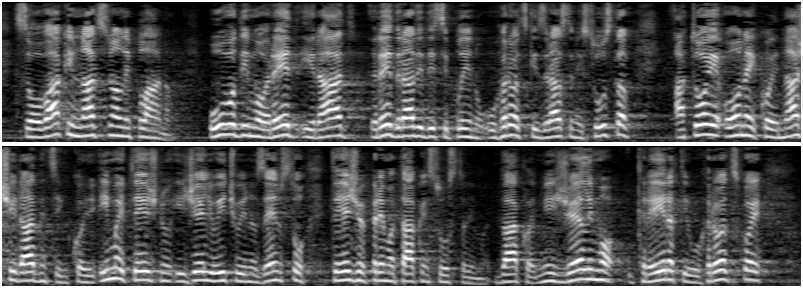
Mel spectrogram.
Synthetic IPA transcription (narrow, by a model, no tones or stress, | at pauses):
saoʋakʋimnat̪sijonalˠnimplˠaːno̞m | uʋo̞d̪imo̞ɾed̪iɾad̪ɾe̞ːd̪ɾaːd̪id̪ist̪iplinuʔuxr̩ʋat̪skizd̪ɾaʋst̪ʋe̞nisuːst̪aʋ | at̪o̞ːje̞ʔo̞najko̞jinaʃiɾaːd̪nit̪siko̞jiʔimajut̪e̞ʒɲuʔiʒe̞ʎuit͡ɕuino̞ze̞mst̪ʋu | t̪e̞ʒepɾe̞mat̪akʋimsuːst̪aʋima̰d̪akle̞miːʒe̞limo̞kɾeiːɾat̪iuxr̩ʋat̪sko̞j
